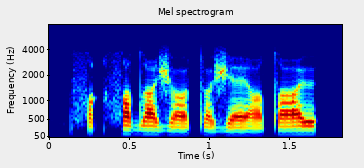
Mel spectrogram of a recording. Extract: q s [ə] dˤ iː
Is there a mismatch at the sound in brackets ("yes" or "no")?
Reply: no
